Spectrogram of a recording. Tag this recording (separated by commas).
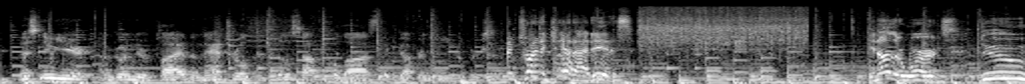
Speech, Music, inside a small room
